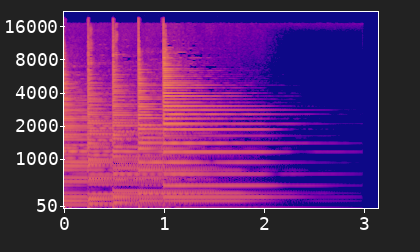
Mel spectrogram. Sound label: D sharp Major D sharp, chord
